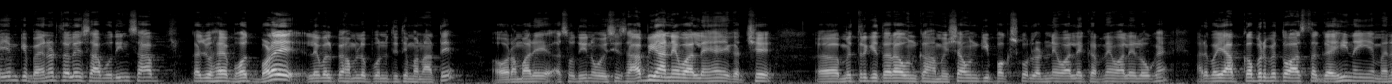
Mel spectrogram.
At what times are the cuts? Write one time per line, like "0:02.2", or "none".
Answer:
none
